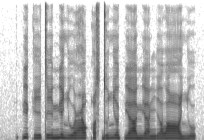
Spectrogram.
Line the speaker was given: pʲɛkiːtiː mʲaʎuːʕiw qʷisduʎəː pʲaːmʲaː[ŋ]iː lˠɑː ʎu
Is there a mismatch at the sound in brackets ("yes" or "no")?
no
